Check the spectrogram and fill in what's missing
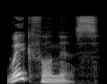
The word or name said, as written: wakefulness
